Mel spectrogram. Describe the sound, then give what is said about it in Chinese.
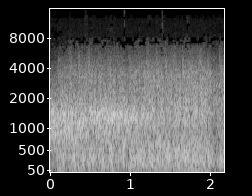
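Heavy machine gun fire in a battle against advancing cavalry forms a dense, loud and unbroken roar, with no separate shots standing out across the whole stretch. “刘红端起机枪要冲。 打！”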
